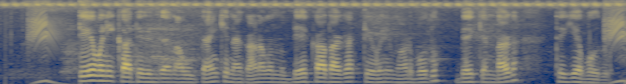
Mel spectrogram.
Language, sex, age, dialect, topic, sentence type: Kannada, female, 18-24, Central, banking, statement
